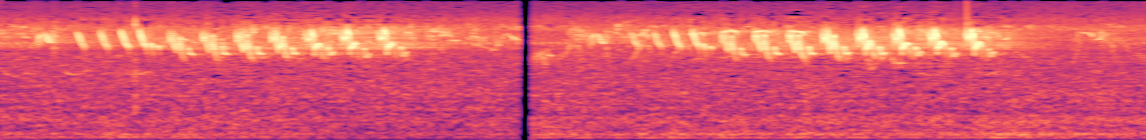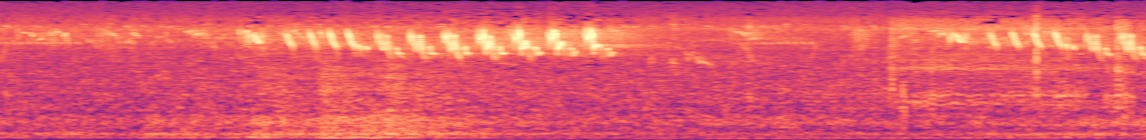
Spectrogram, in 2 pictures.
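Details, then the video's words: Grey-breasted Prinia in roadside scrub, giving bursts of rapid, high, dry ticking trills about a second and a half long, repeated with short pauses, over a low background rumble. "Grey-breasted Prinia vocalization"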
